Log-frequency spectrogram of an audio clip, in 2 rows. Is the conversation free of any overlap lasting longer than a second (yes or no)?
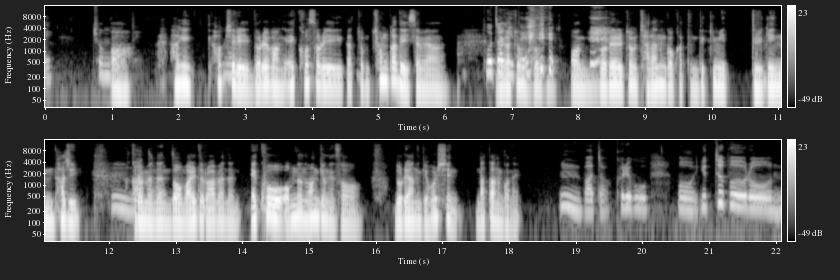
no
